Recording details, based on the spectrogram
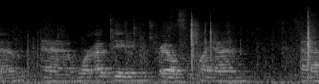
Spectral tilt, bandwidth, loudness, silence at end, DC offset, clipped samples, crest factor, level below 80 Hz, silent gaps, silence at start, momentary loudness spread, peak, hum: -4 dB/octave; 16 kHz; -33 LUFS; 0 s; under 0.1%; under 0.1%; 26 dB; -48 dBFS; none; 0 s; 11 LU; -6 dBFS; none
